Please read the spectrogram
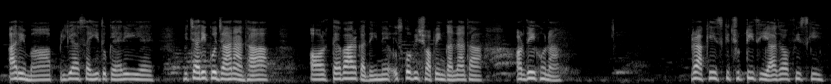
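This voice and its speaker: A woman voicing a calm, reasonable elder brother who apologizes, in a cartoon story. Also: on the high side, fairly quick, close to an everyday voice. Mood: apologetic. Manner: soothing, apologetic. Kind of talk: cartoon voice acting.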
